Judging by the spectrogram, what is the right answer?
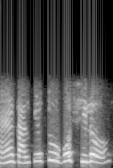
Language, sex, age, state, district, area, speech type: Bengali, female, 30-45, West Bengal, Purulia, urban, conversation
